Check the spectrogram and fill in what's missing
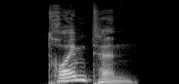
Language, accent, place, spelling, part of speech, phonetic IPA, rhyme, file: German, Germany, Berlin, träumten, verb, [ˈtʁɔɪ̯mtn̩], -ɔɪ̯mtn̩, De-träumten.ogg
- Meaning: inflection of träumen: 1. first/third-person plural preterite 2. first/third-person plural subjunctive II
